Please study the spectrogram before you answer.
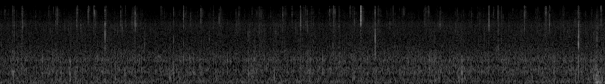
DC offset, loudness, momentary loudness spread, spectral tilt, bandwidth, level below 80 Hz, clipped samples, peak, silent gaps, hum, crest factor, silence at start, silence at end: under 0.1%; -42 LUFS; 8 LU; -1.5 dB/octave; 17 kHz; -62 dBFS; under 0.1%; -8 dBFS; none; none; 36 dB; 0 s; 0 s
